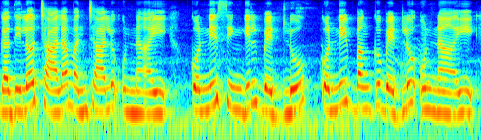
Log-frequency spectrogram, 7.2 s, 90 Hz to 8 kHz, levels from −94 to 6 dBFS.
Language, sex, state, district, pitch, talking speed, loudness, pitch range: Telugu, female, Telangana, Hyderabad, 235 Hz, 90 wpm, -16 LUFS, 215-265 Hz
